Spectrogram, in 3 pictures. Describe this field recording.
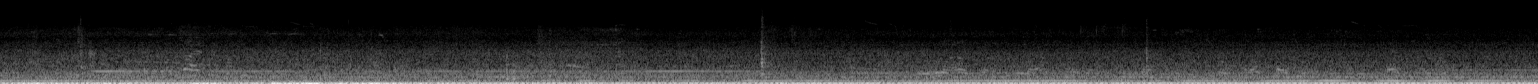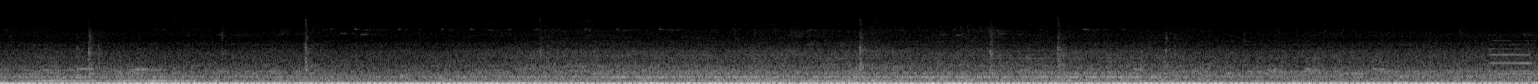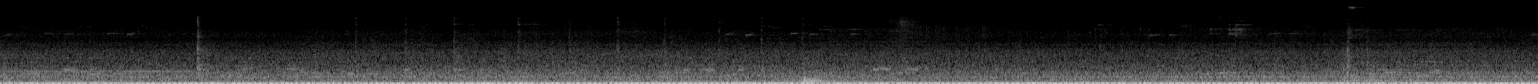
construction site at the Mateckiego street. Once a small and quiet housing complex grew over the years. New apartments are being build all around the area. Construction site sounds bother the inhabitants as the works start around five in the morning, also at weekends. Only the deer that live on the grassland nearby don't seem to care. Even when there are heavy thumps and noise from the site, they don't even wake up from their sleep. The construction impacts the inhabitants on many levels. Grass spots where people used to walk their dogs have been fenced to store the building materials. A makeshift soccer field has been removed as well. Usual sounds of kids playing soccer also therefore vanished from regular weekend soundscape. (roland r-07)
